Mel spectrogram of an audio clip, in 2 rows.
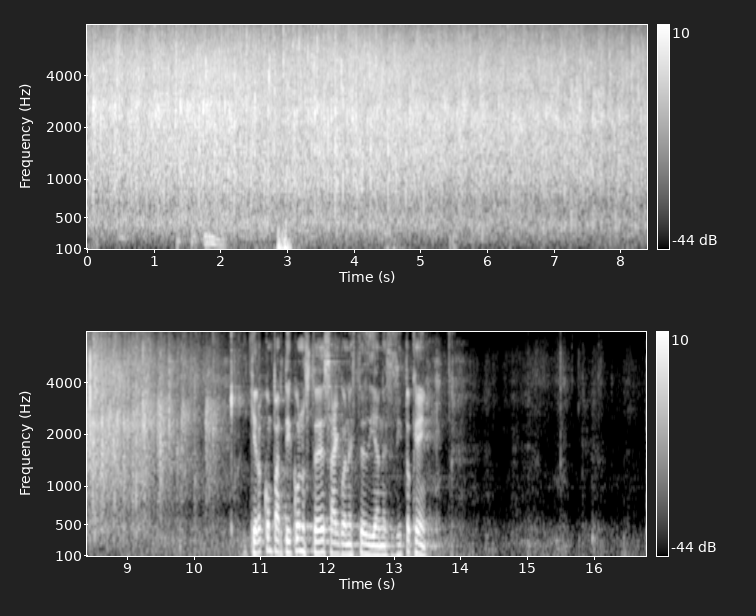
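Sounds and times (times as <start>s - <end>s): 
applause: 0.0s - 10.6s
speech: 10.9s - 13.8s.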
